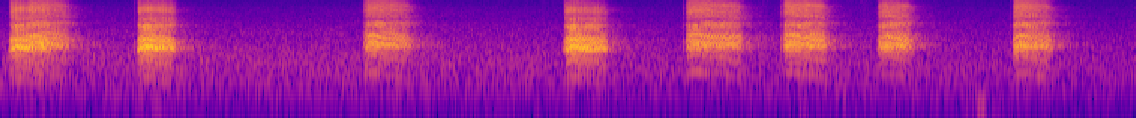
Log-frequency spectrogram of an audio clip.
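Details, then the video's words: Crows guarding a fledgling call with loud, hoarse caws, eight rasping notes at irregular intervals of half a second to over a second. "Crows protect fledgling"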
